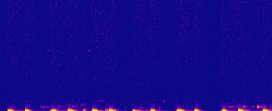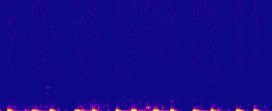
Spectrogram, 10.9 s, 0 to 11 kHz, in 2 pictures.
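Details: Heartbeat recorded late at night while resting in bed before sleep, steady low thumps at about 73 beats a minute in a quiet room; normal resting heartbeat.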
